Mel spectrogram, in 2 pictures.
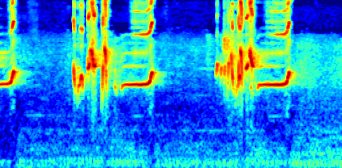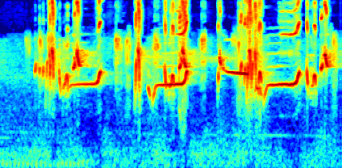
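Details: Bar-winged prinias fighting, sound meant to lure wild prinias: scattered bursts of piercing chirps, each ending in a steady whistled note, over a soft low hum.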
